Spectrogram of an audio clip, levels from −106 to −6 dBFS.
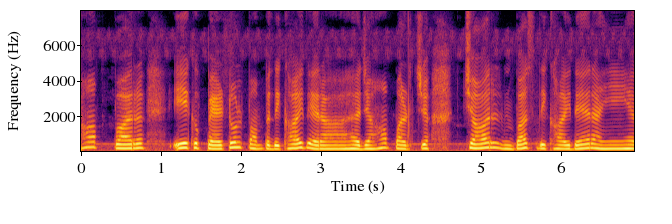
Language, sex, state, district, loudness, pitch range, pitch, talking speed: Hindi, female, Bihar, Madhepura, -15 LUFS, 205-245 Hz, 220 Hz, 155 wpm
